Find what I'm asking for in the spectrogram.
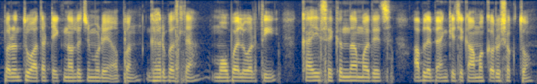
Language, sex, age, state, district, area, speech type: Marathi, male, 18-30, Maharashtra, Buldhana, rural, spontaneous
